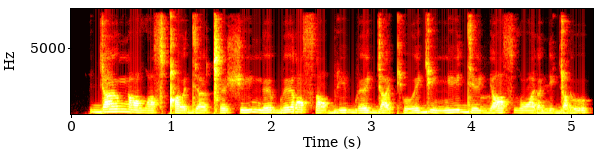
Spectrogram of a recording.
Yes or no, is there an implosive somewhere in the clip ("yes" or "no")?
no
